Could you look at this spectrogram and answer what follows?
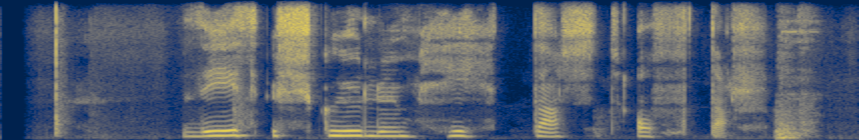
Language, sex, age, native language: Icelandic, female, 5, Icelandic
